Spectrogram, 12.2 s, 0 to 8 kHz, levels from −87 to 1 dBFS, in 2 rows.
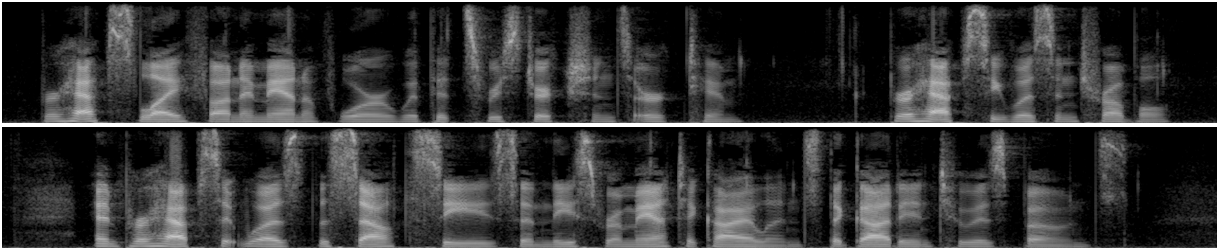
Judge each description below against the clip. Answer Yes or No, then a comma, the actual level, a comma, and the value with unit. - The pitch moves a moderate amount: No, narrow, 2.0 semitones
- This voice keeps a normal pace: Yes, average, 165 wpm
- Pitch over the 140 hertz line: No, low, 125 Hz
